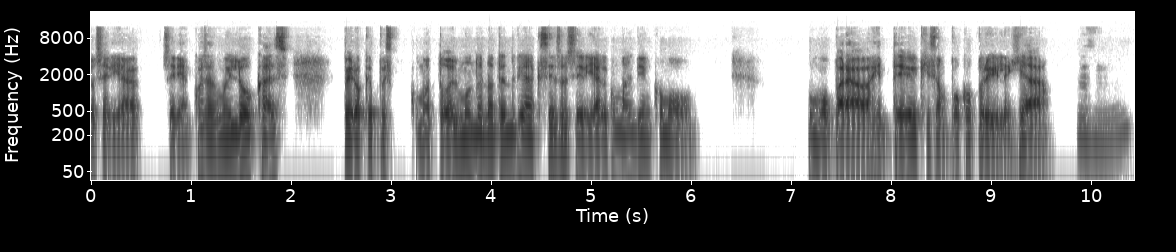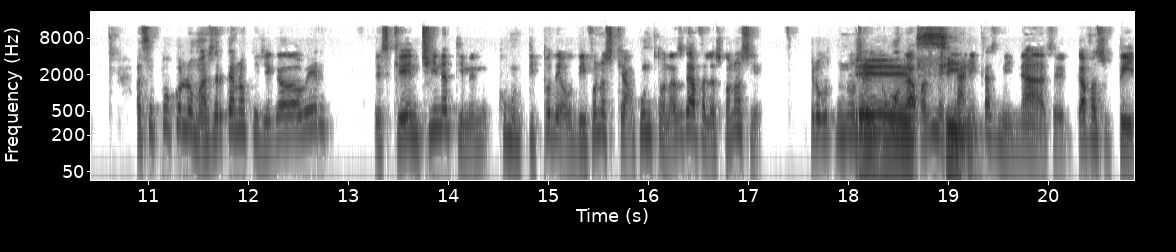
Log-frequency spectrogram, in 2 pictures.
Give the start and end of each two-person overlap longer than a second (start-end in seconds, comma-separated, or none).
18.1-19.4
